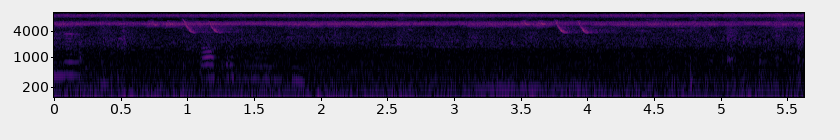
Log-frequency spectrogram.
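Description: Outdoor ambience: a steady high-pitched insect drone, with a bird giving a pair of quick falling chirps about a second in and again near four seconds, over a low background rumble.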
